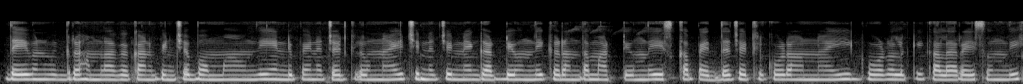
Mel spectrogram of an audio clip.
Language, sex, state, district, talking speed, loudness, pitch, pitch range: Telugu, female, Andhra Pradesh, Guntur, 130 wpm, -17 LUFS, 225 Hz, 220-230 Hz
